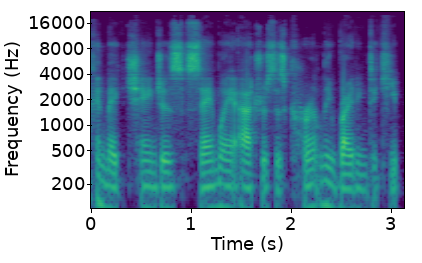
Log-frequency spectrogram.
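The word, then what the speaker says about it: Atrus: Also, just an FYI, Atris is pronounced like Atris, not Atris.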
